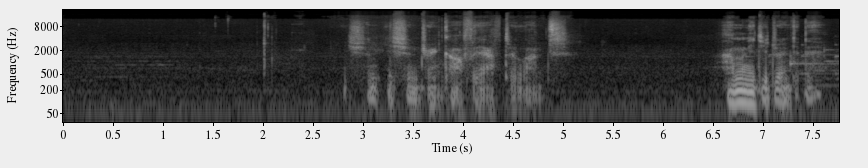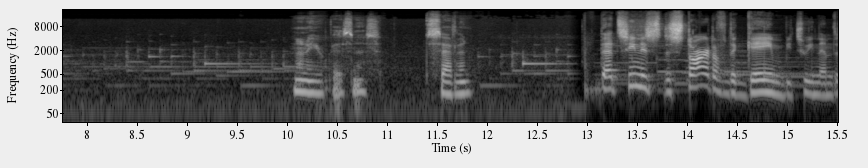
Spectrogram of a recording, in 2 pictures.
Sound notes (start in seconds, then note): 6.7 phone chiming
